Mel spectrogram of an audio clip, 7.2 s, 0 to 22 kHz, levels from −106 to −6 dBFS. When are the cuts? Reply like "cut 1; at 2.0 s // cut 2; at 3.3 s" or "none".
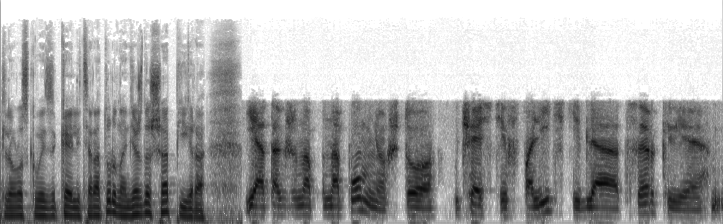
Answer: cut 1; at 2.4 s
